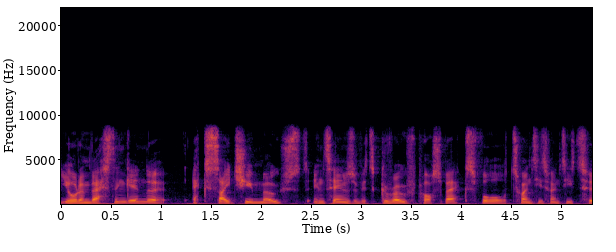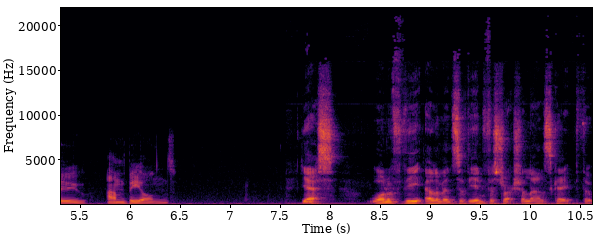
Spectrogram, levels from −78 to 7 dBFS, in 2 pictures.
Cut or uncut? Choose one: uncut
